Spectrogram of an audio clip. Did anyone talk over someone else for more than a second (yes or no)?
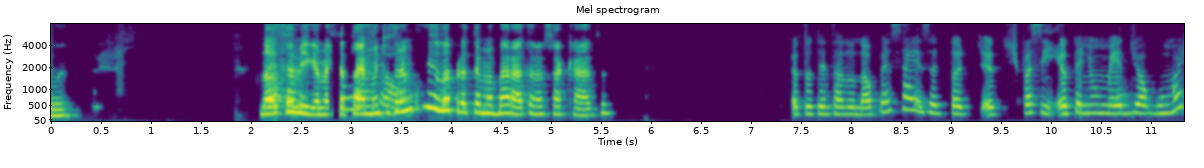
yes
